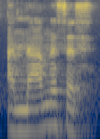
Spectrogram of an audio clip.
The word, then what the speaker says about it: anamnesis: is it pronounced anomis anamnesis yeah second a is kind of like an e sound it's like anamnesis anamnesis what does it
